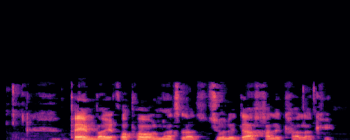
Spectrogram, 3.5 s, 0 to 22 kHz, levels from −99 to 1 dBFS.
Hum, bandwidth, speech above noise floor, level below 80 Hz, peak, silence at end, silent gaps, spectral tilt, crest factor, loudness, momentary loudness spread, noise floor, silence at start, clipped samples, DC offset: none; 9.4 kHz; 26 dB; -62 dBFS; 0 dBFS; 0.2 s; none; -4.5 dB/octave; 22 dB; -21 LUFS; 15 LU; -47 dBFS; 0.7 s; under 0.1%; under 0.1%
